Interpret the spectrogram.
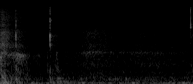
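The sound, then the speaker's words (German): A few short, sharp clicks like a button or key being pressed, the clearest one near the start with softer ones around it, quiet against a faint background hum. “Klick.”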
